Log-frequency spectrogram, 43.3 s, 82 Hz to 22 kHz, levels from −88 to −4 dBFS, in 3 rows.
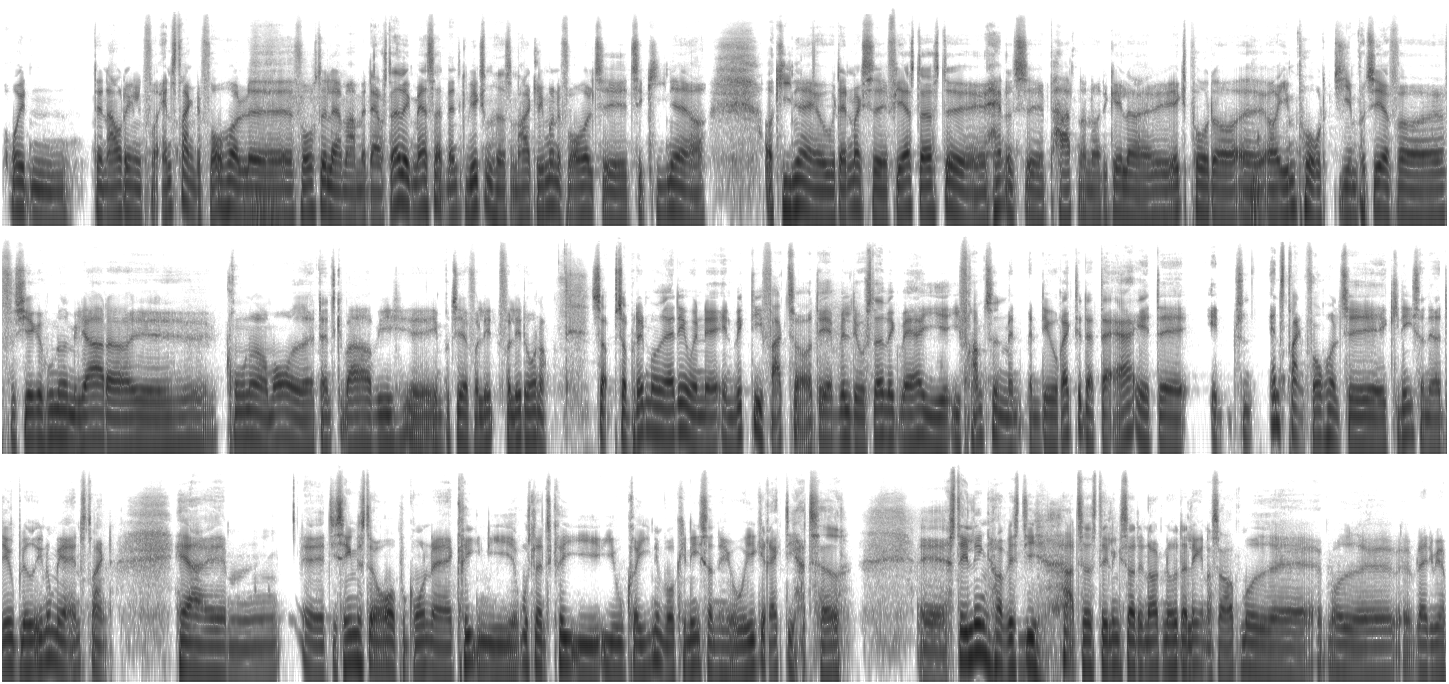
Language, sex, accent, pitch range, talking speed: Danish, male, native, 105-120 Hz, 210 wpm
